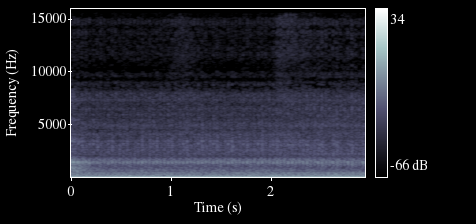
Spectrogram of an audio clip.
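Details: Lexus IS220d diesel after cleaning and refitting the EGR valve that caused limp mode: a steady, even idle clatter at about three beats a second with no stumbles. No codes, drives normally; normal idle after repair.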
